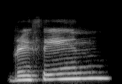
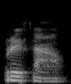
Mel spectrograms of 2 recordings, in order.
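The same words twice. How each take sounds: First: Loud "breathe in" rising on "in"; swelling, raised "in" for the inhale; inhale cue. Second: Quiet "Breathe out" with falling tune; "out" dropping away for the exhale; exhale cue. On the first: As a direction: stretch "in" upward and louder. Cueing the group's inhale. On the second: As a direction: let "out" sink softly. Cueing the group's exhale. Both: Shown as a demonstration.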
